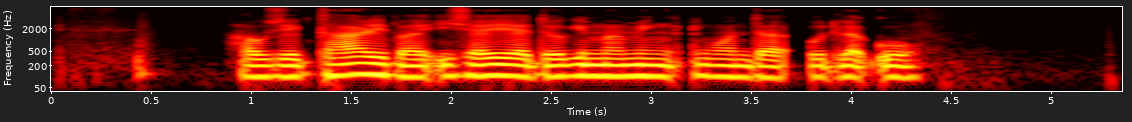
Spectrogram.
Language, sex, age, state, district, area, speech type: Manipuri, male, 18-30, Manipur, Kangpokpi, urban, read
